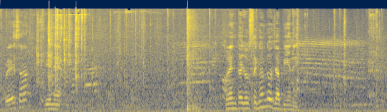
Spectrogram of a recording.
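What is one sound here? A vending machine hums steadily.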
